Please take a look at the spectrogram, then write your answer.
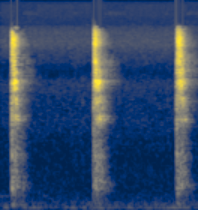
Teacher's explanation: It is not a continuant because when we say t, it is a very quick sound. It's cut off quickly. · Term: stop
